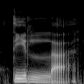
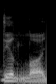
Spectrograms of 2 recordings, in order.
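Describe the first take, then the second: First: The L is pronounced light and thin. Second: The L is pronounced heavy and thick. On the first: The speaker calls it right. "Kita baca tillah, kita baca tipis" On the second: The speaker calls it wrong. "Jangan dibaca tillah"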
